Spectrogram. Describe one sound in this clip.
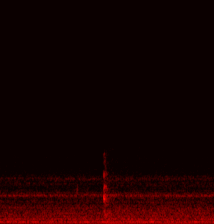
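A playing card snaps softly as a hand picks it up from a table.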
